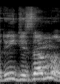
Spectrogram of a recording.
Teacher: را کو باریک پڑھیں گے، جیم میں قلقلہ کریں گے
